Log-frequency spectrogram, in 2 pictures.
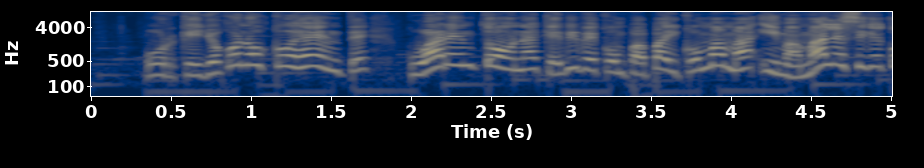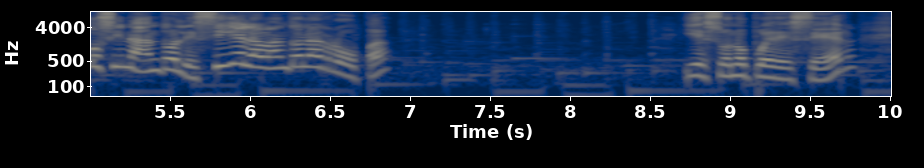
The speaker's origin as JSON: {"language": "Spanish", "country": "Venezuela", "said": "Yo, como muchas venezolanas y como muchas niñas"}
